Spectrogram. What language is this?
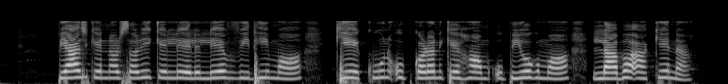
Maithili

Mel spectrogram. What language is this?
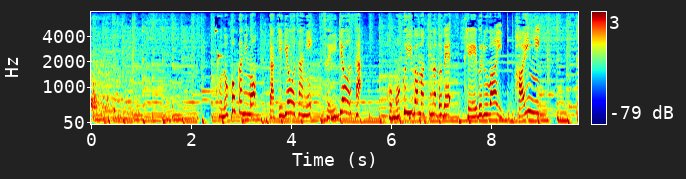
Japanese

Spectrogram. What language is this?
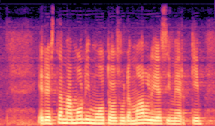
Finnish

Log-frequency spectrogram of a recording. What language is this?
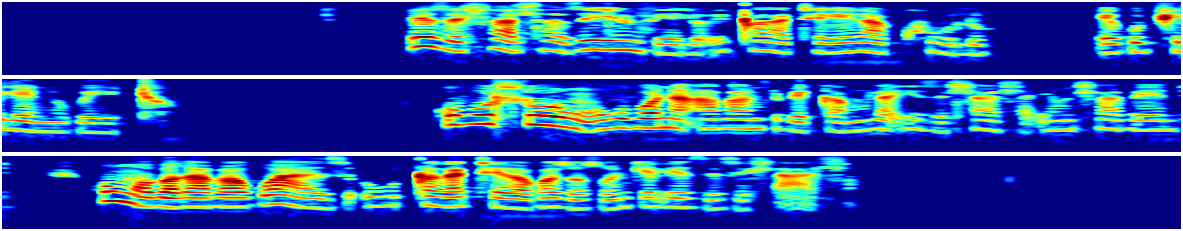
North Ndebele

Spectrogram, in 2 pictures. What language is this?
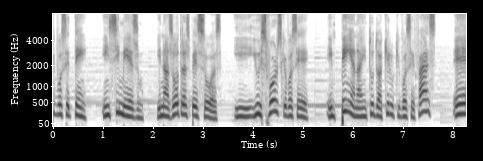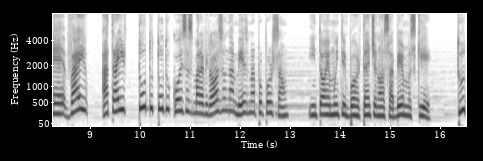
Portuguese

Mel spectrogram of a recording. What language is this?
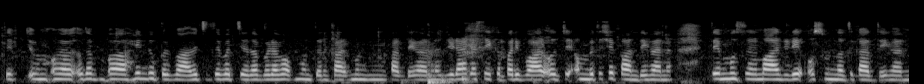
Punjabi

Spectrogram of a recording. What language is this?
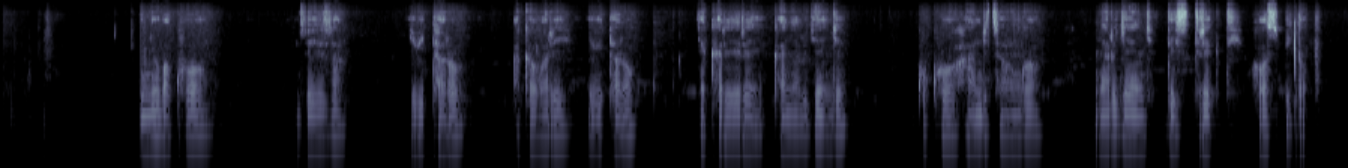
Kinyarwanda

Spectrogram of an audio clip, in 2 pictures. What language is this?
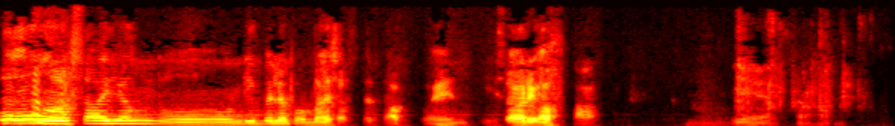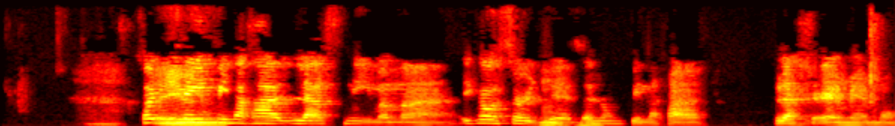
Filipino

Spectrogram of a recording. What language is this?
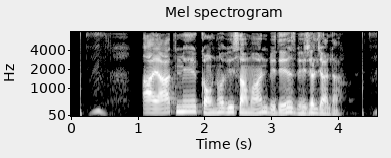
Bhojpuri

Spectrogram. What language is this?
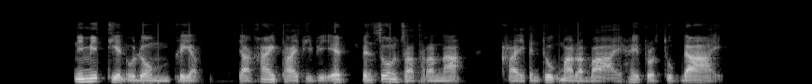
Thai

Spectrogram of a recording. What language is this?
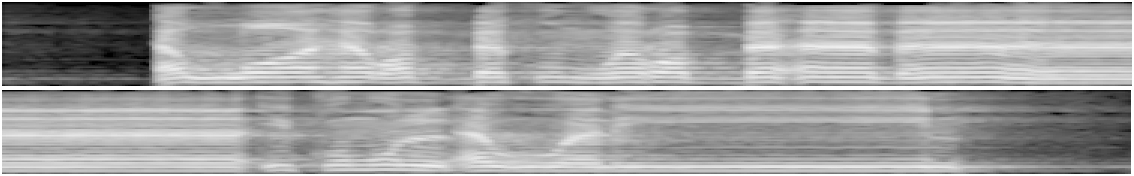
Arabic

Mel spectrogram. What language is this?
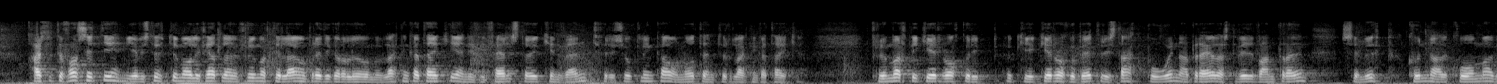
Icelandic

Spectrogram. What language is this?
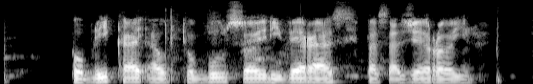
Esperanto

